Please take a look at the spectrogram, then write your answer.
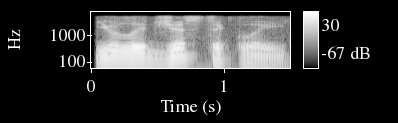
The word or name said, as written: eulogistically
